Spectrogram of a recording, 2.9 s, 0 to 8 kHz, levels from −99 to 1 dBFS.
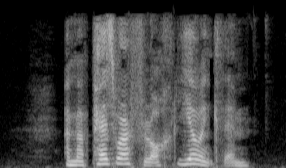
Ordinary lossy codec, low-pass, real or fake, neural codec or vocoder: AAC, 32 kbps; 7.2 kHz; real; none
